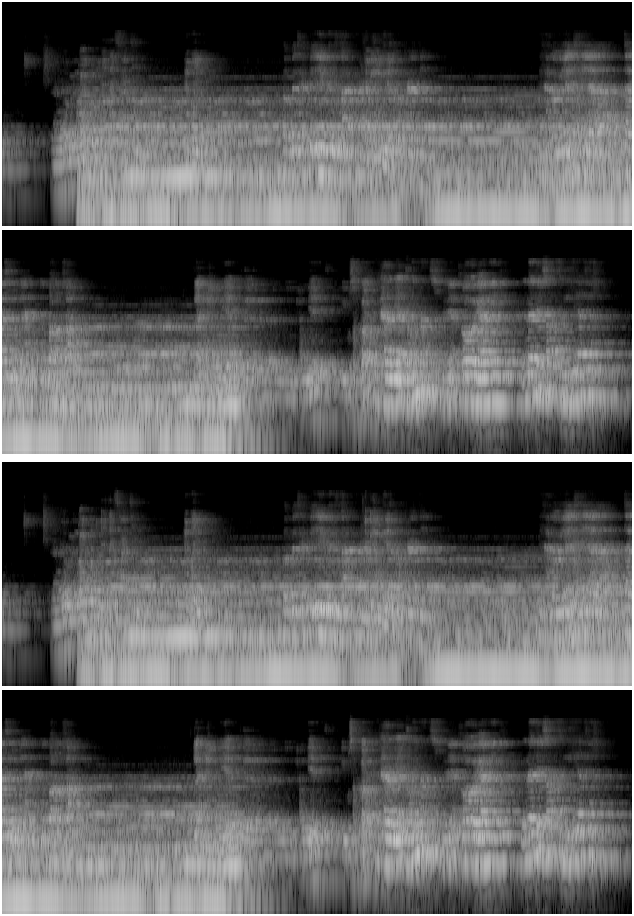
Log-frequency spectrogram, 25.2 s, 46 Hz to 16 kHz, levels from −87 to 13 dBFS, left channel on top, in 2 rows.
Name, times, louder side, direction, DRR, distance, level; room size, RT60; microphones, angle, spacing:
voice 1, 1.0-3.0 3.6-4.2 7.2-7.8 11.4-12.1 12.6-13.2 16.4-18.9 19.4-19.9, right 1 dB, 80° right, -5 dB, 0.9 m, -28 dB
sound 1, 1.5-17.3, equal, 85° left, 0.4 m, -21 dB
voice 2, 5.6-7.4 7.8-8.5 10.7-14.1 19.8-22.6 23.0-24.4, equal, 15° left, -7 dB, 0.4 m, -23 dB
4.9 x 2.6 x 2.7 m, 2.2 s
head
